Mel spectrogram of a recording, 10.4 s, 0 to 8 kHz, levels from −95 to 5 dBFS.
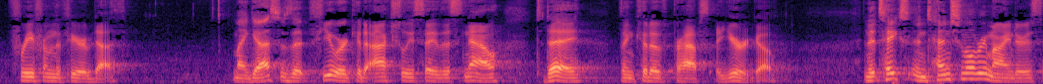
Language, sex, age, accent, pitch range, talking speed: English, male, 20-39, American, 120-155 Hz, 165 wpm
